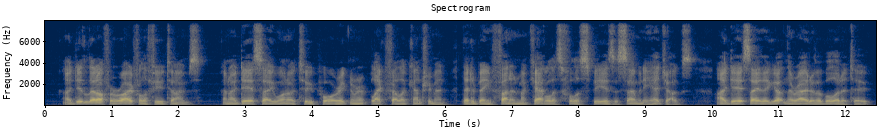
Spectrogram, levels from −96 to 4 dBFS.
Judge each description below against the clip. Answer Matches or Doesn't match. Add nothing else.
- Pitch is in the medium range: Doesn't match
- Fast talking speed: Matches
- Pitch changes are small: Matches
